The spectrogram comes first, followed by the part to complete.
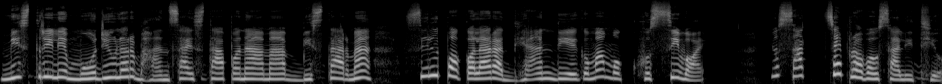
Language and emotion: Nepali, happy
